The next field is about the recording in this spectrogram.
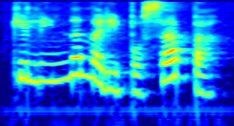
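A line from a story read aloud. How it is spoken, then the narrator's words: Murmur in Japanese. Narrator (Spanish): murmuró al fin Tsukimuki en correcto japonés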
